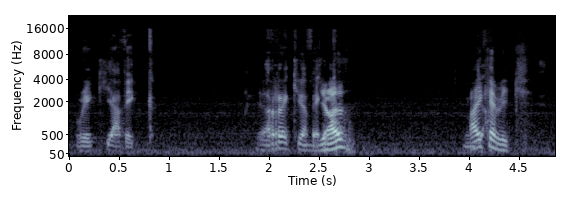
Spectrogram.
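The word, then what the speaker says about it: Reykjavík: a little word like tak, like how to pronounce the J, because you say yeah. It's Jal. not the- Yeah, like Reykjavik.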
